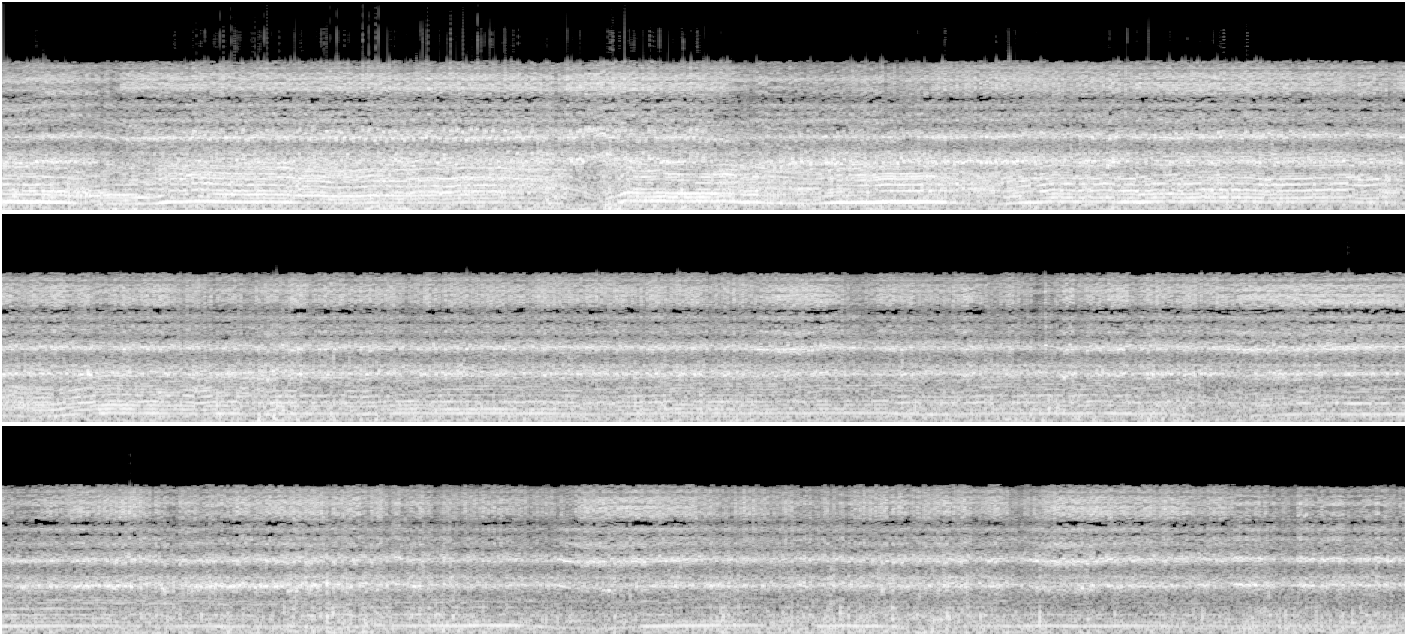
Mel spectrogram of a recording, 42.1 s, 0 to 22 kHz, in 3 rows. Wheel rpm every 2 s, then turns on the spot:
220, 190, 190, 200, 210, 230, 230, 230, 240, 230, 230, 230, 230, 220, 230, 230, 240, 230, 230, 230, 230.
none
